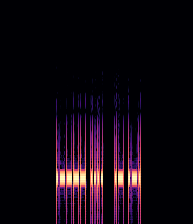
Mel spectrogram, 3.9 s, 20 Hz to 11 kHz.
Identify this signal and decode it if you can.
Morse code, heard as a keyed tone, about 36 wpm, 700 Hz. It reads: 1H AR
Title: Winter Field Day Exchanges 35wpm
